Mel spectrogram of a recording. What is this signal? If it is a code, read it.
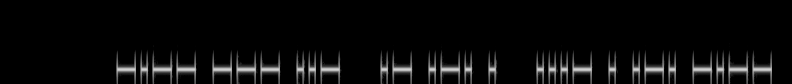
Morse code, heard as a keyed tone, about 20 wpm, 700 Hz. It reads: YOU ARE VERY
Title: Sentences from Top 1400 Words 20wpm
